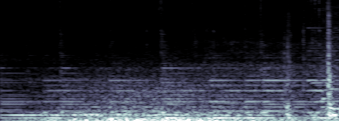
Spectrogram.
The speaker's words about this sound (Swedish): Okej, okay, Jag är i Småland, i bilen på väg till Hermanstorp.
